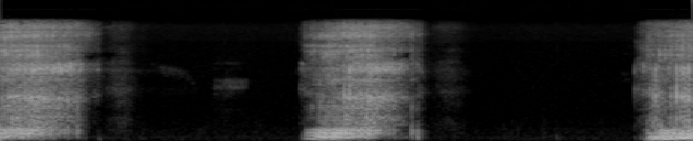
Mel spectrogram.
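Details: Loud, rough snores about a second long separated by silent pauses of two to three seconds, from a compilation recorded over four nights, presented as sleep apnea and snoring; heavy snoring.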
